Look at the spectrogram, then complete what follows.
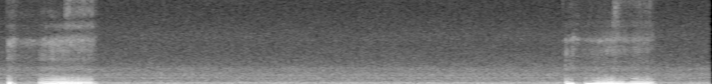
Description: My adorable and lovable jack russell, Laci, snoring.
